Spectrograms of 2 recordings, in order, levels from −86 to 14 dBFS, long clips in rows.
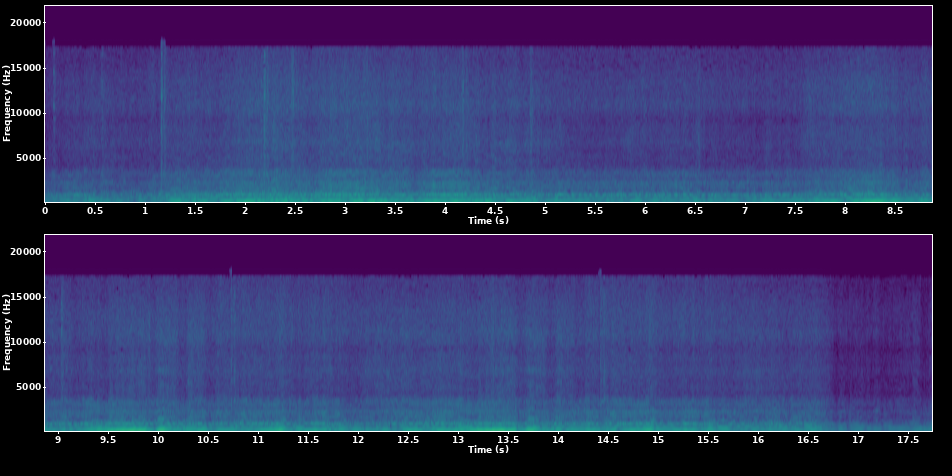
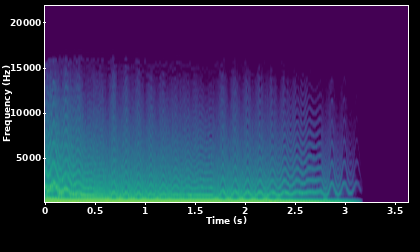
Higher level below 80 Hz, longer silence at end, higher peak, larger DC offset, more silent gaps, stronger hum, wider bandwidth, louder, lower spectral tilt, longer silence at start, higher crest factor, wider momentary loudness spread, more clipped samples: second, -70 dBFS vs -18 dBFS; second, 0 s vs 0.55 s; second, -18 dBFS vs 0 dBFS; neither; neither; neither; first, 17.5 kHz vs 8 kHz; second, -35 LUFS vs -11 LUFS; second, -6 dB/octave vs -8 dB/octave; about the same, 0 s vs 0 s; first, 18 dB vs 10 dB; about the same, 12 LU vs 11 LU; neither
